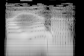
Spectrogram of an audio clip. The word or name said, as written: ayiana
